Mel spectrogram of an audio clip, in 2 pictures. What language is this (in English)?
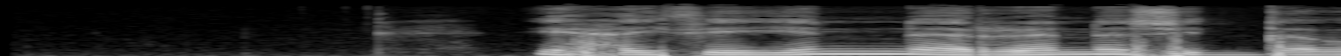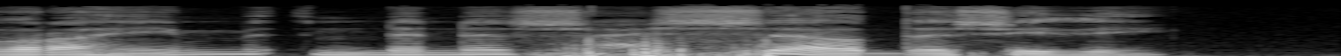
Kabyle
